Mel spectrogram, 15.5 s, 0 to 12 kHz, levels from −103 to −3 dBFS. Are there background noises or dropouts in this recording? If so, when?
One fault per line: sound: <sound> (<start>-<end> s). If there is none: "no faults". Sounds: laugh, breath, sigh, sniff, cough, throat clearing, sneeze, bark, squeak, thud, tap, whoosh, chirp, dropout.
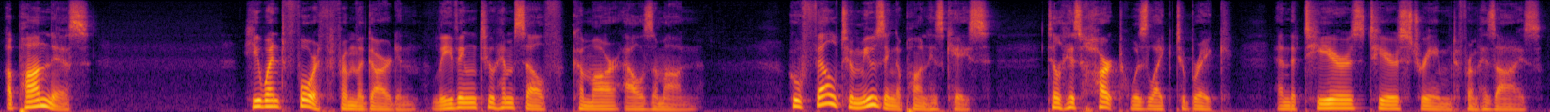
no faults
